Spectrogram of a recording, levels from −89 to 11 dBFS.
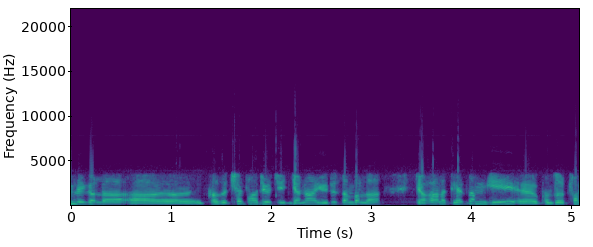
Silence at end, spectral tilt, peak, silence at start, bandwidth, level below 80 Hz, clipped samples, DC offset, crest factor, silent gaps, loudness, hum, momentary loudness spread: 0 s; -5.5 dB/octave; -10 dBFS; 0 s; 8 kHz; -78 dBFS; under 0.1%; under 0.1%; 18 dB; none; -29 LUFS; none; 3 LU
